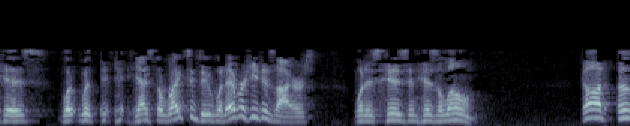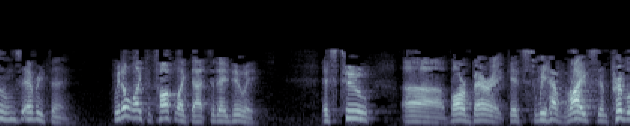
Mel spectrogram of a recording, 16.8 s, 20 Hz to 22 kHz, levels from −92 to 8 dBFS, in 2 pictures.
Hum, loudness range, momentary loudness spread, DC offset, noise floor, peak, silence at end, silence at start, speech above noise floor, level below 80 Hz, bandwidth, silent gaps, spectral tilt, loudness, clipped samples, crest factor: none; 6 LU; 15 LU; under 0.1%; -75 dBFS; 0 dBFS; 0 s; 0 s; 50 dB; -86 dBFS; 5.2 kHz; none; -6 dB/octave; -25 LUFS; under 0.1%; 26 dB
